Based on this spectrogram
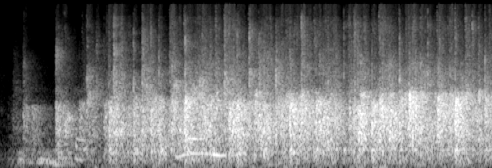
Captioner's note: audience applauding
